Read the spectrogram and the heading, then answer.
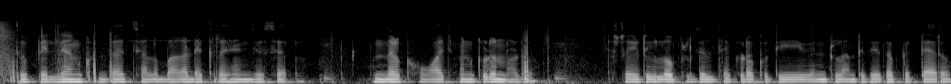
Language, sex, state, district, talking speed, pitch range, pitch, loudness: Telugu, male, Andhra Pradesh, Anantapur, 130 wpm, 115-120 Hz, 115 Hz, -21 LUFS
